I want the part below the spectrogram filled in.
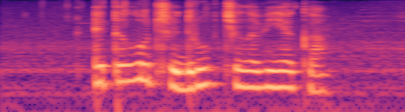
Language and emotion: Russian, sad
